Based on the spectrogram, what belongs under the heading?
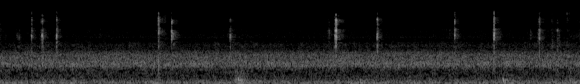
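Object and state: Bar soap being scored with a blade.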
